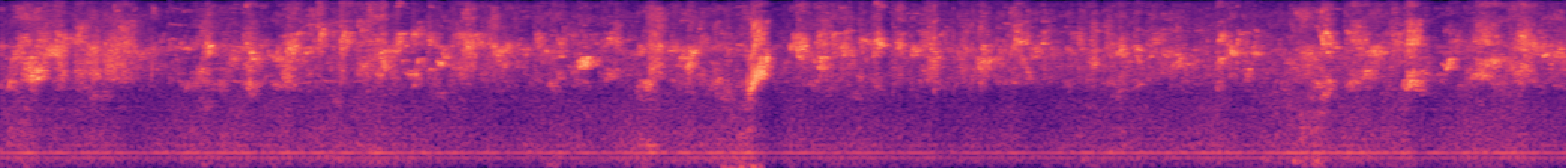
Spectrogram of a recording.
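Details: Wild-type green Fischer's lovebirds with Euwing lovebirds, an aviary flock keeping up constant shrill chirping and twittering, occasional louder sharp calls rising out of the chorus, with a soft low hum throughout.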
